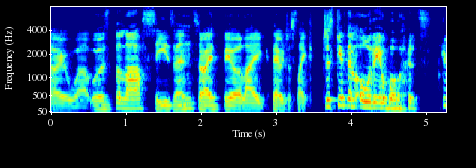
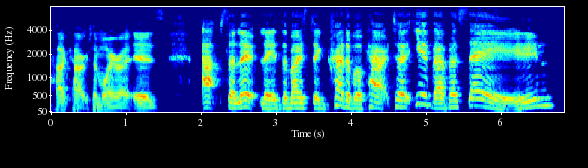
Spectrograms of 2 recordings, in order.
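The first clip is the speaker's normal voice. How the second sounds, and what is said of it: Bad impression of Moira Rose. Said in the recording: “maybe the worst impression of Moira Rose”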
